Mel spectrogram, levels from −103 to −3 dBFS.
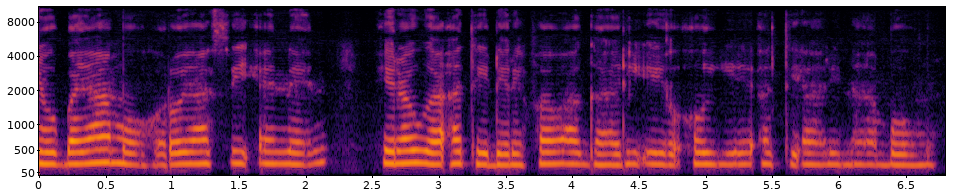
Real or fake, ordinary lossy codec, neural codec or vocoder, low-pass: fake; none; vocoder, 22.05 kHz, 80 mel bands, HiFi-GAN; none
